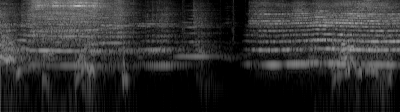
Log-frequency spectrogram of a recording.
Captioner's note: metal screeching; high pitched ringing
